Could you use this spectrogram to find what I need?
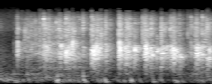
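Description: Audience applause for a stage guest comes as a brief burst of dense clapping that swells and dips in uneven pulses.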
